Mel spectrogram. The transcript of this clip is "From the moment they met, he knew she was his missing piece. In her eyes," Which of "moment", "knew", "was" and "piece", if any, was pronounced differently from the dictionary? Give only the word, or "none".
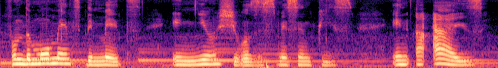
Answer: none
